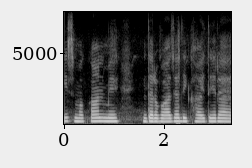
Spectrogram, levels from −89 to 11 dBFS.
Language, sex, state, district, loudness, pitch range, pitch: Hindi, female, Jharkhand, Palamu, -14 LUFS, 225-235 Hz, 230 Hz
